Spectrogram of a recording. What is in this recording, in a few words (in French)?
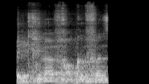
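ecrivain francophone prononciation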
